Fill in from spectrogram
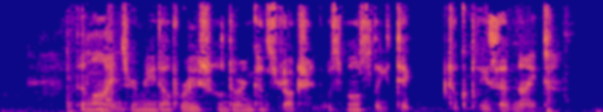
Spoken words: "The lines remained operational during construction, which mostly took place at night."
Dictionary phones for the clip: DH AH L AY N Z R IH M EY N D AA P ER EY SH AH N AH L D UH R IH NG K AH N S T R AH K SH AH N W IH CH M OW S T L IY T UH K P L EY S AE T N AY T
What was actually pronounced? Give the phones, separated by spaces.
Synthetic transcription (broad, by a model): DH AH L AY N Z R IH M EY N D AA P ER EY SH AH N L D UH R IH NG K AH N S T R AH K SH AH N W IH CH M OW S T L IY T UH K P L EY S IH T N AY T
